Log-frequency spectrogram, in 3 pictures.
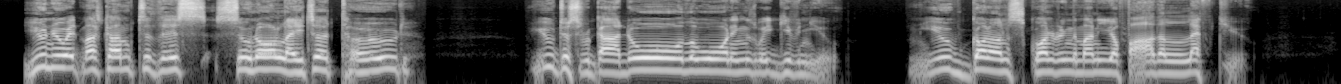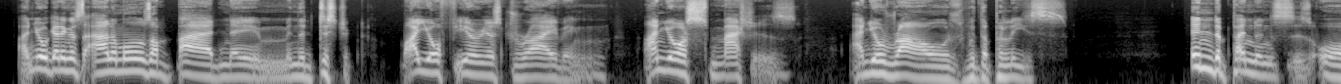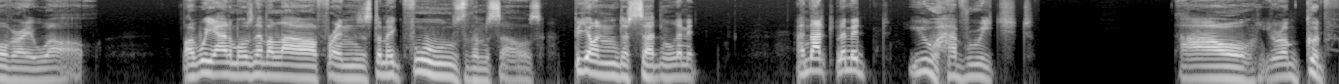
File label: Badger, British Male Voice; Character / Cartoon / Animal Character / Children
